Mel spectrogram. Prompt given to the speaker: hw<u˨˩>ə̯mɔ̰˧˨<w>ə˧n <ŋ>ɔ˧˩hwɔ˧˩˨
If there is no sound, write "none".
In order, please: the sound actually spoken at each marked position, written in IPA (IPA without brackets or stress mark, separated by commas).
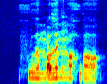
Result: u˨˩, ɣ, ŋ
